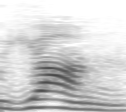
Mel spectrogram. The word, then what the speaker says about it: yawn: To yawn. Very good pronunciation. To yawn. To yawn. Aunque se escribe con una A, se pronuncia realmente como si fuera una O. Y una O larga.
